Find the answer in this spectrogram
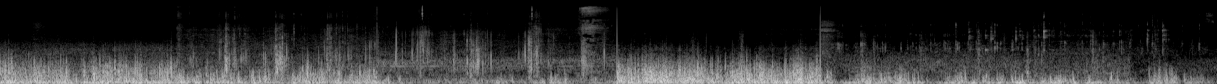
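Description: Wind buffeting the microphone: a loud, uneven rumble that swells and drops in gusts, strongest from about six to eight seconds in.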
